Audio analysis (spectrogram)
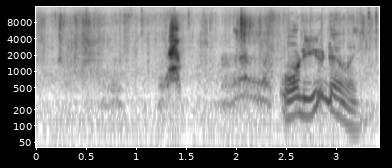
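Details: Three-to-four-week-old Weimaraner x Vizsla pup of Biscuit's litter gives a drawn-out, wavering whine that rises and falls over under a second, after soft clicks and a brief scratchy noise.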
